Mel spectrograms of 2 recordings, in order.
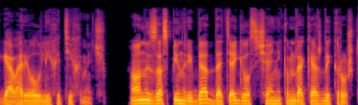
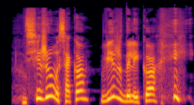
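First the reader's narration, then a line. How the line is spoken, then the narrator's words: Giggling. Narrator (Russian): хихикнул Владик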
